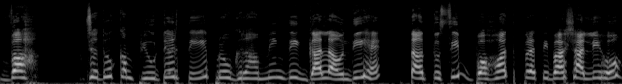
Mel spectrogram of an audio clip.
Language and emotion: Punjabi, surprised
